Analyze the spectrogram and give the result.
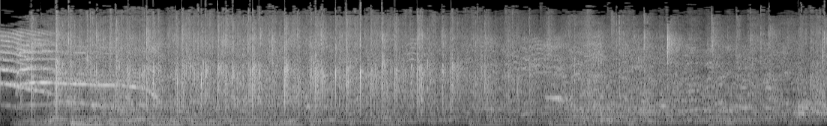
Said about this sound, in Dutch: Goed, ik begrijp uit het gejuich dat de prijzen absoluut gewaardeerd worden.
